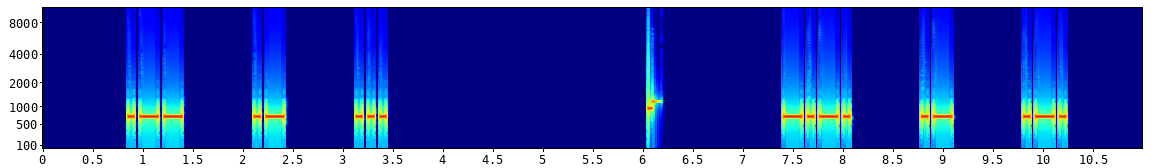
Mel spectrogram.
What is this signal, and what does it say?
Morse code, heard as a keyed tone, about 20 wpm, spaced as for 9 wpm, 690 Hz. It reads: WAS CAR
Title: 4x Character Spacing - Top 300 Words - 20wpm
